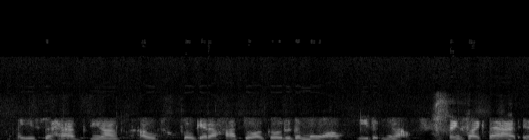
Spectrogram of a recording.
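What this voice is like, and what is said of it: Long Island accent. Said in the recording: “Long Island accent. So I used to talk like this.”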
